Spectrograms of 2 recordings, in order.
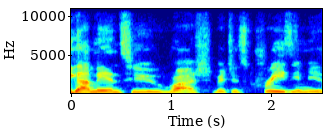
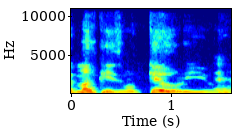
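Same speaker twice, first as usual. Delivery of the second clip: put-on partial Romanian accent, put on. Imitating an actor's odd accent from a movie: Jon Voight's Anaconda accent. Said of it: "He's like a vampire".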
